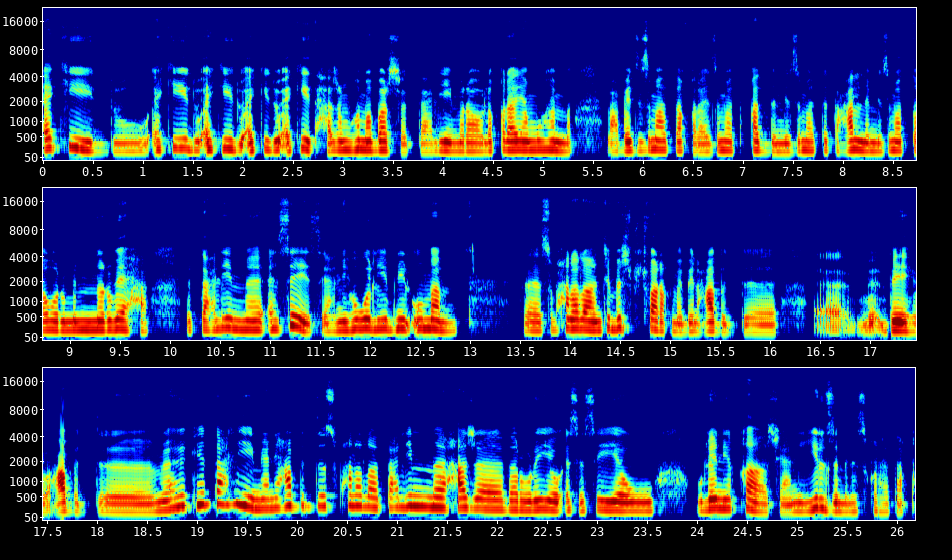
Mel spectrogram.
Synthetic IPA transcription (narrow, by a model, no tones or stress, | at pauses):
ʔækʰiːd̪wʔækiːd̪wʔækiːd̪wʔækiːd̪wʔækiːd̪ħaːʒːamʊɦɪmːabɑɾˤʃat̪ːaʕliːmɾˤɑːwlɪqɾˤɑːjamʊɦɪmːaɪlʕbɛːd̪izɪmhæt̪ːɑqɾˤɑlzɪmhæt̪qɑd̪ːɪmlɪzɪmhæt̪ɪt̪ʕalːamlɪzɪmhæt̪ˤːɑwːɑɾˤmɪnɾweːħaʔɪt̪ːaʕliːmʔæsɛːsjaʕniɦʊwːlːijɪbnilʔʊmæm | fæsʊbħaːnɑlˤːɑːʔɪnt̪ibɛːʃbʃfɑɾˤːɑqmæbiːnʕabd̪ | bæːɦḭwʕa̰bd̪mhkhiːt̪ːaʕliːmjaʕniʕabd̪sʊbħaːnɑlˤːɑːt̪ːaʕliːmħaːʒaðˤɑɾˤuɾɪjːawʔæsæsɪjːawwlænɪqɑːʃjaʕnijɪlzamːɪnɪskʊɾhæt̪ˤɑqɾɑ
